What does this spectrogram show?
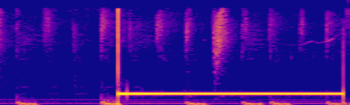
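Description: A single steady telephone ringback tone of an outgoing call to a prize game contestant hums for about a second and a half, clear, over a soft low pulsing beat, with no one speaking.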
